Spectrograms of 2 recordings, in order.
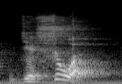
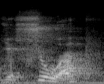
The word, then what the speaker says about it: Yeshua: Entonces dice que lo usual es pronunciar el nombre como Yeshua, porque es una posible, hago así entre comillas, posible transcripción fonética, aunque es incierto.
